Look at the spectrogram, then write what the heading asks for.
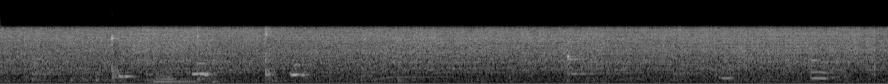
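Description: Food sizzling as it fries in a metal pan over a wood fire: a steady hiss with a few sharp clicks.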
